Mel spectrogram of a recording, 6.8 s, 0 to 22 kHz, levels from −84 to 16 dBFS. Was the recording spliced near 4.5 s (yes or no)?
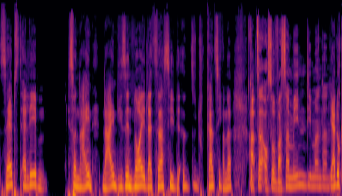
yes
